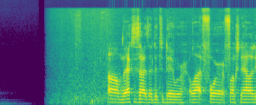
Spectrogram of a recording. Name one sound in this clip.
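Footsteps pad softly on a carpeted floor.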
